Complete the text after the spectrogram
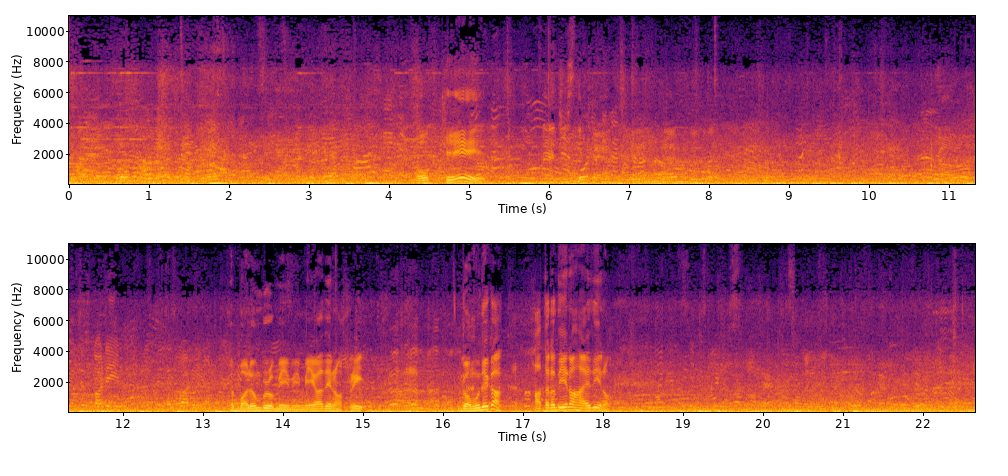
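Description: A large crowd chatters outdoors all around.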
